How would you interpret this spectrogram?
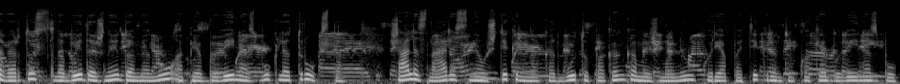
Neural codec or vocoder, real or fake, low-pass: none; real; 14.4 kHz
